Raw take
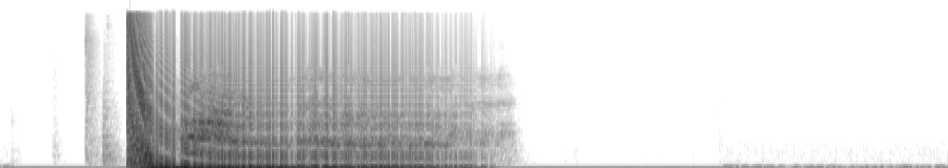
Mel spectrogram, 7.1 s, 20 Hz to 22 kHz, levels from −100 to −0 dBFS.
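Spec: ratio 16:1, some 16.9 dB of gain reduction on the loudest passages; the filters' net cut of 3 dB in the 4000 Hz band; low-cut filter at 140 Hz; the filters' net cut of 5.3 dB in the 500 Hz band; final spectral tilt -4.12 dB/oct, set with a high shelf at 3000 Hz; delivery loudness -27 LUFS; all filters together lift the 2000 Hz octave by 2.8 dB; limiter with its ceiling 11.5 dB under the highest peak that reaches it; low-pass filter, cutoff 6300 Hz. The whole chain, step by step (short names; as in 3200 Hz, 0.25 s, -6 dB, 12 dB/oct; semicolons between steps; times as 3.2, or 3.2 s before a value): HPF 140 Hz; LPF 6300 Hz; bell 500 Hz -7.5 dB; bell 2000 Hz +4.5 dB; high shelf 3000 Hz +5 dB; bell 4000 Hz -9 dB; compressor 16:1, threshold -35 dBFS; gain +17.5 dB; limiter -13 dBFS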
